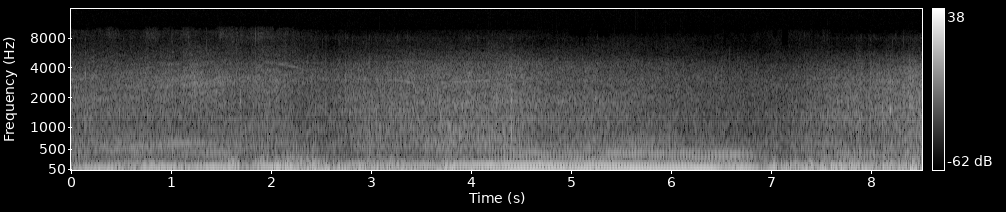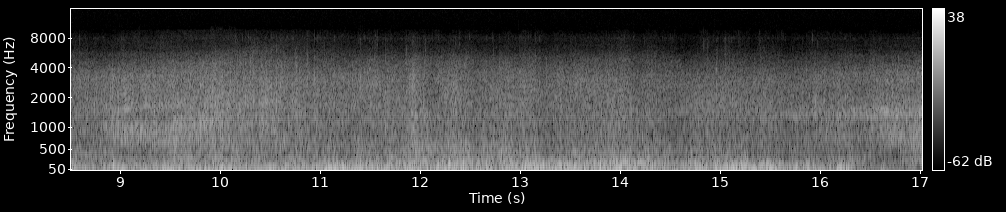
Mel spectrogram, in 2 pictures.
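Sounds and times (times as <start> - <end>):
vehicle engine hum: 0.0 - 17.0
wind buffeting microphone: 0.0 - 17.0.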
